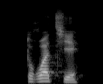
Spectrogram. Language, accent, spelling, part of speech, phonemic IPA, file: French, France, droitier, adjective / noun, /dʁwa.tje/, LL-Q150 (fra)-droitier.wav
- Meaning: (adjective) 1. right-handed 2. right-footed 3. synonym of droitiste; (noun) a right-handed or right-footed person; a northpaw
